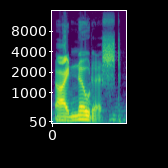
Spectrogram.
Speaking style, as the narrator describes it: Grandpa grumbled

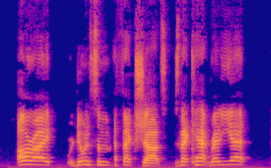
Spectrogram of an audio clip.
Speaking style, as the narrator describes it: The assistant yells out

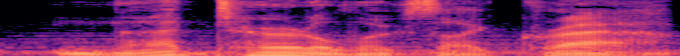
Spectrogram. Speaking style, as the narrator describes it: he says gruffly

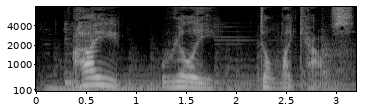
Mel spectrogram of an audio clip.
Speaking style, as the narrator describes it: Piper muttered

